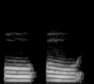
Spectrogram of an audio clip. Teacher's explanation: कंठाचा पण होतो आणि ओठाचा पण होतो तर कंठोष्ठ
